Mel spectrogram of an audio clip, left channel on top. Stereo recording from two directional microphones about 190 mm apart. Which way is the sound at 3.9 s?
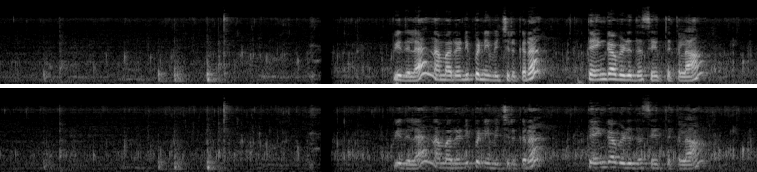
55° left (ahead or behind).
